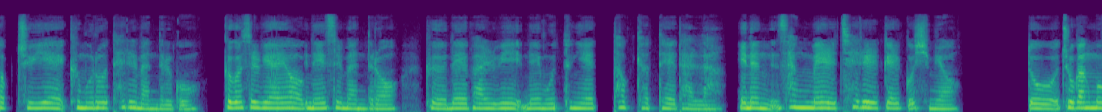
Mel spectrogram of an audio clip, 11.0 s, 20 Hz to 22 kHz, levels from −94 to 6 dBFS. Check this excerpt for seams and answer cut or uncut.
cut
